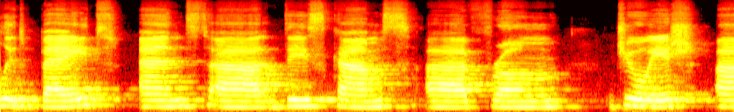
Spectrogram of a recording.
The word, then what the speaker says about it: Beit: name it as you want it and you pronounce it as you prefer, because this is quantum name. So if you tell BEAT, that's fine. If you tell BIT, that's fine. We usually call it Beit, and this comes from Jewish, meaning home.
